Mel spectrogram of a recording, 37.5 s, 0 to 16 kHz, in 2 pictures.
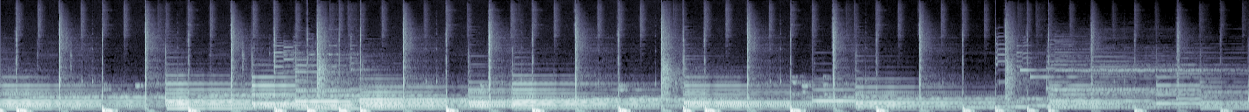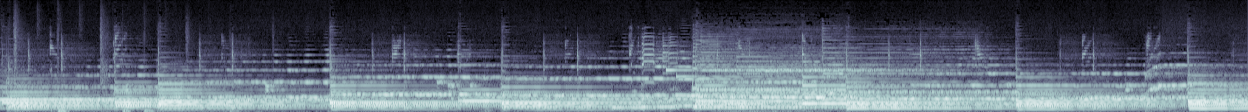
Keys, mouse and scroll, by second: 1.5 click, 2.7 click, 4.3 ctrl+t, 5.6-7.6 alt+drag, 7.6 Return, 10.5 ctrl+t, 11.0-12.6 drag, 12.6 Return, 14.3 click, 15.3 scroll up 1, 16.3 ctrl+click, 19.0 ctrl+t, 21.9-24.7 drag, 24.7 Return, 26.0-27.0 scroll down 1, 27.1 Up, 28.5 scroll down 1, 30.1 t, 32.1 click, 32.8 Right, 35.3 t, 37.1 click.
